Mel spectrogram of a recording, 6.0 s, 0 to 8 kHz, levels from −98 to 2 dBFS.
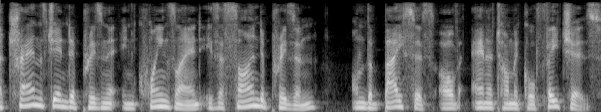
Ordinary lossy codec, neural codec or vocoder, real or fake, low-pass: MP3, 64 kbps; codec, 16 kHz, 8 kbps, FunCodec, trained on LibriTTS, 25 frames a second; fake; 7.2 kHz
